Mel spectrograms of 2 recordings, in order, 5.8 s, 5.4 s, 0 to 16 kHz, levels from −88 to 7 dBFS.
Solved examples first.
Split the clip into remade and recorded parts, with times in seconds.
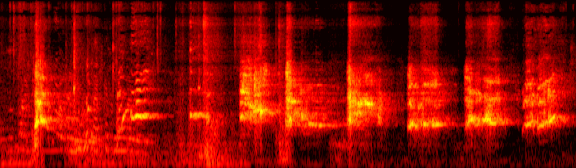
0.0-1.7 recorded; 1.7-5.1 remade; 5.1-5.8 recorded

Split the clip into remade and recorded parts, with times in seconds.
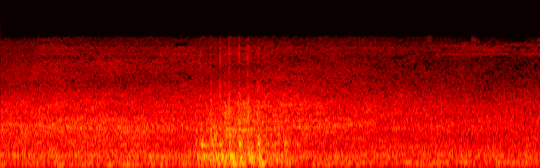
0.0-2.6 remade; 2.6-3.1 recorded; 3.1-4.1 remade; 4.1-5.4 recorded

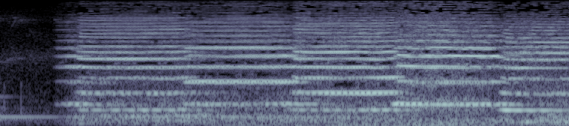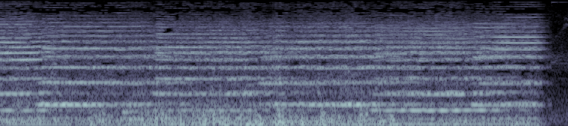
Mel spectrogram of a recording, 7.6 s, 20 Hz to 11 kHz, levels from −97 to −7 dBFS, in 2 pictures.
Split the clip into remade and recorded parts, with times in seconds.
0.0-0.7 recorded; 0.7-2.0 remade; 2.0-7.6 recorded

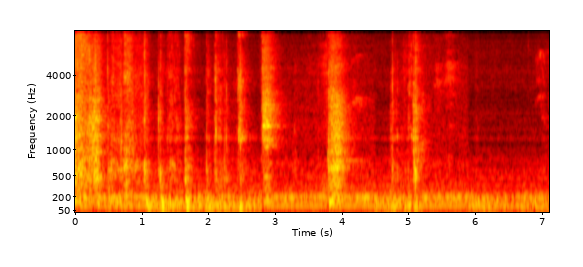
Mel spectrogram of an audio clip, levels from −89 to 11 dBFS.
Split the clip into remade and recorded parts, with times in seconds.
0.0-1.1 recorded; 1.1-2.8 remade; 2.8-4.5 recorded; 4.5-5.2 remade; 5.2-5.9 recorded; 5.9-7.1 remade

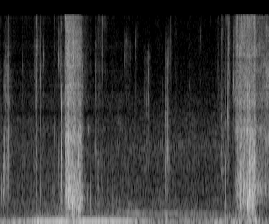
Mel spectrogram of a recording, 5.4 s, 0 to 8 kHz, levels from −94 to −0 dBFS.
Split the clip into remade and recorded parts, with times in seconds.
0.0-2.6 remade; 2.6-4.6 recorded; 4.6-5.4 remade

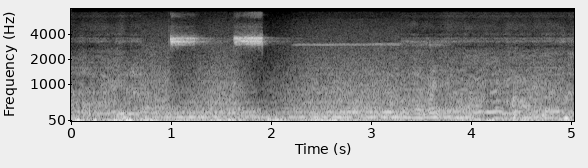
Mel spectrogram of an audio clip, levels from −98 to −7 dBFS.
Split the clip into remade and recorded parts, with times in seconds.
0.0-0.7 remade; 0.7-3.3 recorded; 3.3-5.0 remade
